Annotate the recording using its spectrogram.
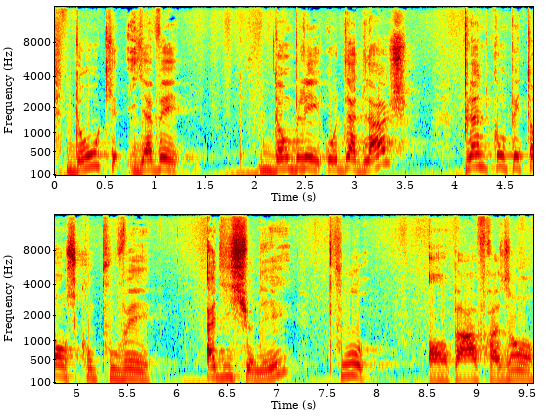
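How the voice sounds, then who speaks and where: At a very slow pace with long, frequent pauses, a man with a high pitch and a dark, mellow tone speaks at very even loudness. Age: 60s. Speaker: business co-founder, hospital manager. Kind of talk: interview. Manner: hesitant, with fillers and restarts.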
